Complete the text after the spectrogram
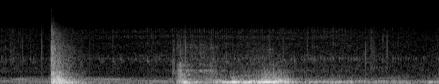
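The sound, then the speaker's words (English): Two solid car doors slam shut in quick succession as people get into the car, then an engine rumbles up loudly and the car pulls away, its low motor drone continuing steadily. “He's getting into a car. So are we, and we are following him. Get in, and off we go.”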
